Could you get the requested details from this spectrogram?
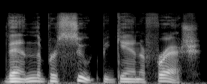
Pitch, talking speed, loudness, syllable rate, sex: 120 Hz, 145 wpm, -18 LUFS, 4.1 syllables/s, male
